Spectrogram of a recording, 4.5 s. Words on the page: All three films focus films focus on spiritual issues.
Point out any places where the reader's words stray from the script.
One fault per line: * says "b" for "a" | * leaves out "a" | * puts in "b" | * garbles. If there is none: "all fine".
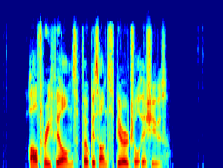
* leaves out "films focus"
